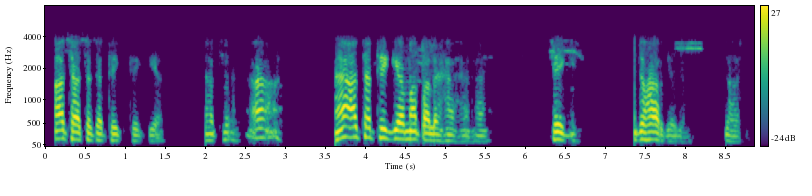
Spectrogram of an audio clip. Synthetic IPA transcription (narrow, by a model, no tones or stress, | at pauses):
ɐtːʃʰaɐtːʃʰat͡ʃʰaʈʰiːk̚ʈʰiːk̚ɡija̰ | ɦɐtt͡ʃʰa | ɦɛ̃ɐtːʃʰaʈʰiːk̚ɡijamãt̪aleɦɛ̃ɦɛ̃ɦɛ̃ | ʈʰiːk̚ | d͡ʒoɦaɾɡiad͡ʒoɦaɾ | d͡ʒoɦaɾ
